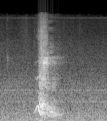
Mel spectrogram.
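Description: One sudden, loud explosive burst of breath from a person, about a second in and lasting about half a second.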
